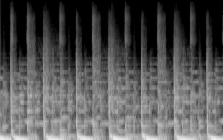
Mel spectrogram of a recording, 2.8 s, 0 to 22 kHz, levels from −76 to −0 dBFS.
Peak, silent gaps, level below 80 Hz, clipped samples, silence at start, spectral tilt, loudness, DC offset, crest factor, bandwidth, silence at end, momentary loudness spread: -2 dBFS; none; -14 dBFS; under 0.1%; 0 s; -6 dB/octave; -16 LUFS; under 0.1%; 12 dB; 15.5 kHz; 0 s; 1 LU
